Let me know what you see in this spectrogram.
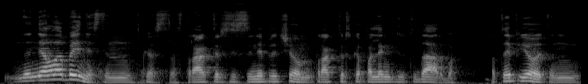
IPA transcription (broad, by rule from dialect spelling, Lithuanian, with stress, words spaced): ˈnʊ nʲɛlˠɐˈbɐɪ ˈnʲɛs tʲɛn ˈkɐs ˈtɐs ˈtrɑːktoːrʲsʲ jɪˈsɐɪ nʲɛpʲrʲɛˈt͡ʃʲoːm ˈtrɑːktoːrʲsʲ kɐt pɐˈlʲɛŋɡʋʲɪntʊ ˈdɐrbɐ oː ˈtɐɪp ˈjoː ˈtʲɛn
